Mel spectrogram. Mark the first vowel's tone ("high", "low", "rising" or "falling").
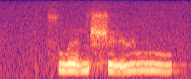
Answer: rising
